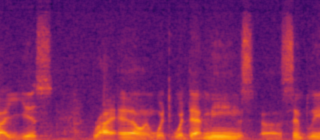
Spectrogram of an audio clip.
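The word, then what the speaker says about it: ישראל: Okay, the name actually in the Hebrew language, it's pronounced with Yisrael.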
